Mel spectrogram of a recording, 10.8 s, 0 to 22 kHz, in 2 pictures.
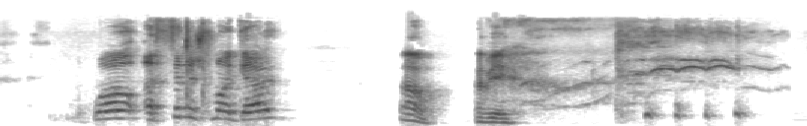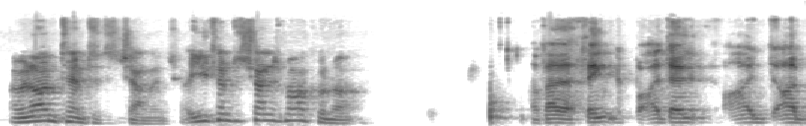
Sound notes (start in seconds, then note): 3.4 chuckling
